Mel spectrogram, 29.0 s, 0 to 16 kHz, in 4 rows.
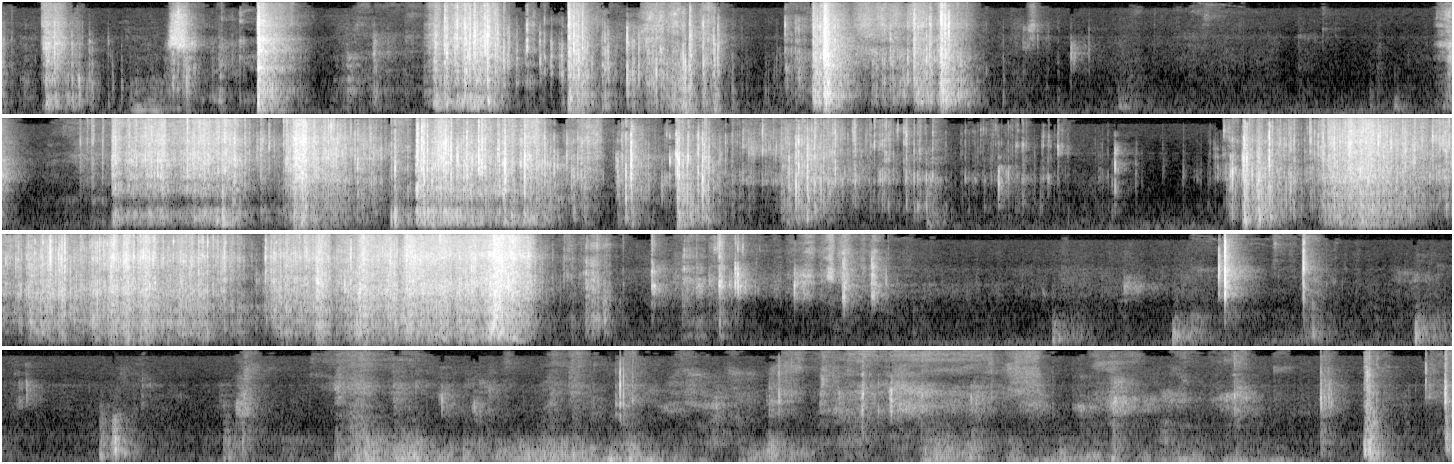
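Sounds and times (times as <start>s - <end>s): plastic crinkling and rustling: 0.0s - 1.3s, 2.0s - 5.2s, 7.6s - 18.9s.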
